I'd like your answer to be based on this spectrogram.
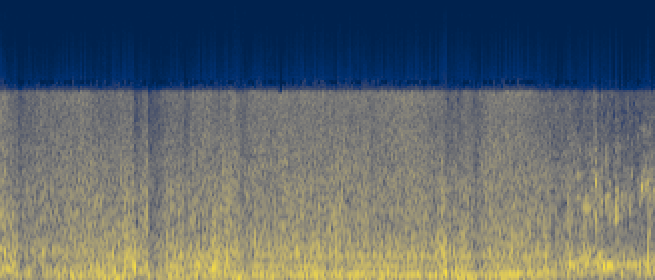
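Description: Strong offshore wind buffets the microphone aboard a small fishing boat, a loud continuous roar with rushing gusts and water noise underneath.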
